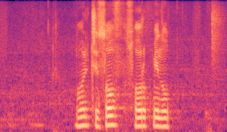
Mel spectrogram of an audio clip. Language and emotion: Russian, neutral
